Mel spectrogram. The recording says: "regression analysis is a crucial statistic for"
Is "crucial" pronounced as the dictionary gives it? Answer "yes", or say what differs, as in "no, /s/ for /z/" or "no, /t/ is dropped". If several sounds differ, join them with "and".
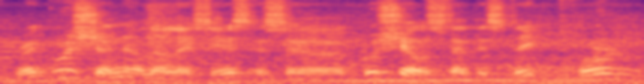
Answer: no, /ɹ/ is dropped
